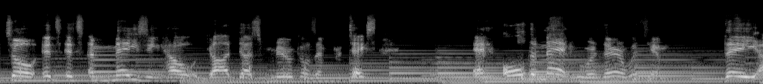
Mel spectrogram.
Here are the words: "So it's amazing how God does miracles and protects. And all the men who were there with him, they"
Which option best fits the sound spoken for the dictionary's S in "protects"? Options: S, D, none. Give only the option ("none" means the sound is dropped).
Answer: S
